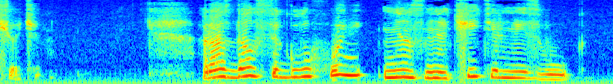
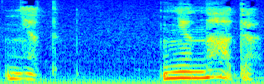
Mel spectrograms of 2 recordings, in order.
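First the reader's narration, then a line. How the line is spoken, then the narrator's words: Quiet. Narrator (Russian): тихо сказала Фрэнни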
